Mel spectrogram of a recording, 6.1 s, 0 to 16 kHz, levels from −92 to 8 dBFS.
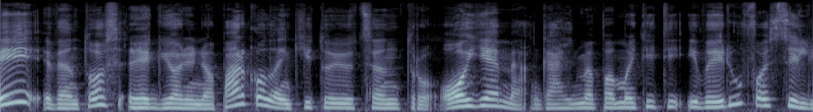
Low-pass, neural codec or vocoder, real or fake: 14.4 kHz; none; real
